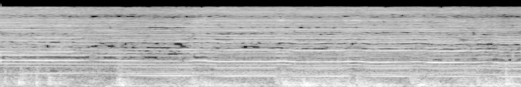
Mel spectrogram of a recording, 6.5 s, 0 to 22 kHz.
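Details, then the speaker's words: Volvo (2004-2013 S40/V50/C30/C70) electric power steering pump fitted to a 1965 Mustang, just powered from the battery: quiet steady single-pitch electric whine with background clatter; pump running normally. "there is a Volvo electric power steering pump and a 65 Mustang I think that's pretty cool"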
